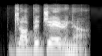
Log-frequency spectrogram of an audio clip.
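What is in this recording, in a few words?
"globular", Indian; Dictionary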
